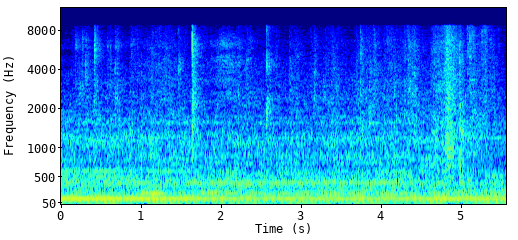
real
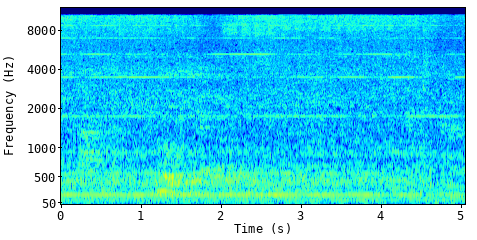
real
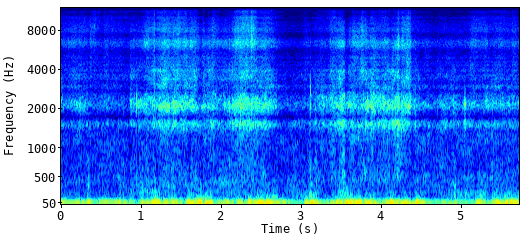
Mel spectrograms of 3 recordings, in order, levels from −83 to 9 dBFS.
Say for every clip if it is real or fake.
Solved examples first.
fake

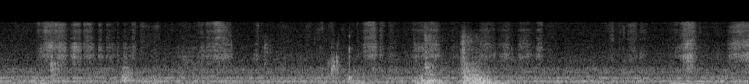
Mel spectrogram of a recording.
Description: real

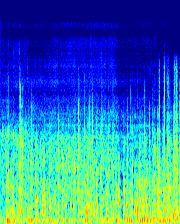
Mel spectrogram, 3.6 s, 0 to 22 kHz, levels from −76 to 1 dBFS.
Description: fake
